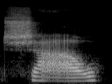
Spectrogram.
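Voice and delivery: "shower" split as SHOW, pause, ER; broken into syllables. Shown as a demonstration. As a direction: draw out the first syllable of "shower", then add ER separately. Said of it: "We break it right there".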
